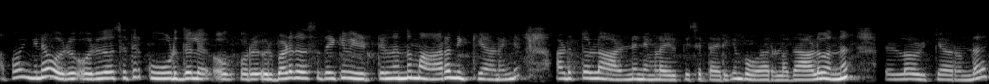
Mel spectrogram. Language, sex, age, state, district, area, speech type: Malayalam, female, 18-30, Kerala, Thiruvananthapuram, rural, spontaneous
